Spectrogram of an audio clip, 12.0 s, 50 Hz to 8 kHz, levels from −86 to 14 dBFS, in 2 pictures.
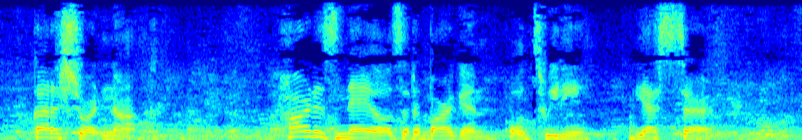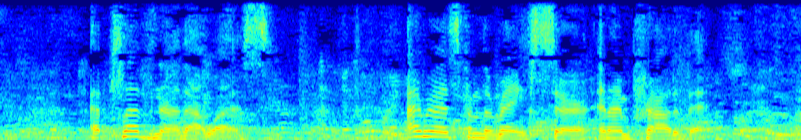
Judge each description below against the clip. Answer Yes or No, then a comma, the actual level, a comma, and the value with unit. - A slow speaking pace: No, average, 145 wpm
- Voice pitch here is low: No, high, 190 Hz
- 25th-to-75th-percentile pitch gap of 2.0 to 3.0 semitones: No, average, 4.6 semitones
